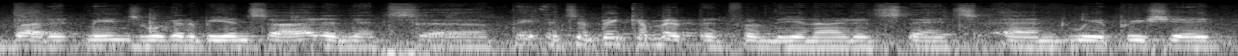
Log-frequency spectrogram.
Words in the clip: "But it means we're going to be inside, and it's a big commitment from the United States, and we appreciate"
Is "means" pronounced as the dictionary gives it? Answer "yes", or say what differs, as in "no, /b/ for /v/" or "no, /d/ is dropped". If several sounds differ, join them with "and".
yes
